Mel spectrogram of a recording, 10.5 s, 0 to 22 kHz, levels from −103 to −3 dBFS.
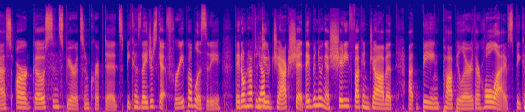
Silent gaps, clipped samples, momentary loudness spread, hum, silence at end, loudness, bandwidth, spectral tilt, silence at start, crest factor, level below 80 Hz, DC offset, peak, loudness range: none; under 0.1%; 10 LU; none; 0 s; -30 LUFS; 18.5 kHz; -4 dB/octave; 0 s; 20 dB; -56 dBFS; under 0.1%; -10 dBFS; 5 LU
